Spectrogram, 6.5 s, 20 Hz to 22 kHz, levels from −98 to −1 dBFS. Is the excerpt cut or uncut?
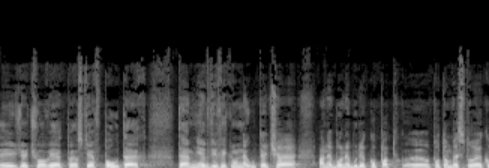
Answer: uncut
